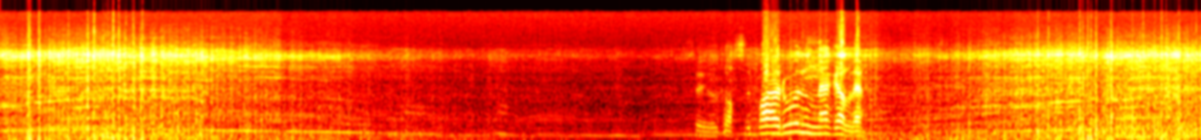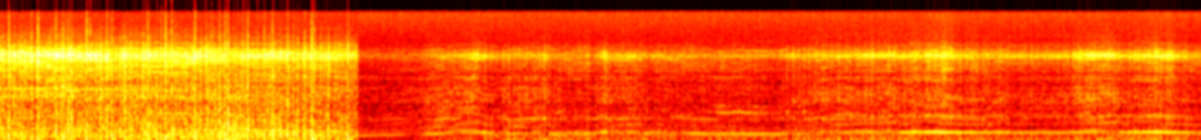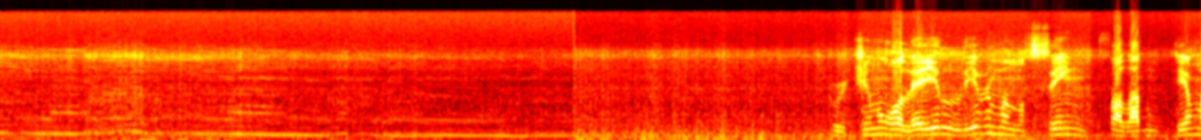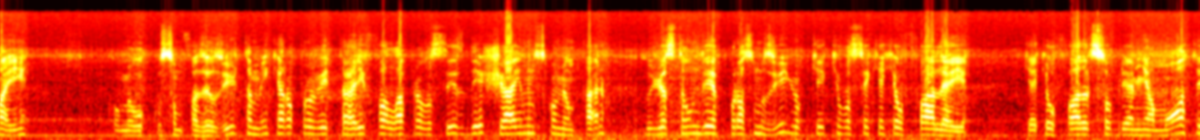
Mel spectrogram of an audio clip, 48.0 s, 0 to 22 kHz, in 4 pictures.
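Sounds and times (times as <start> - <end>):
motorcycle engine revving: 0.0 - 48.0.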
